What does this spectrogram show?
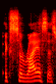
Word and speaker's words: psoriasis: like psoriasis. Why does it start with a P?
